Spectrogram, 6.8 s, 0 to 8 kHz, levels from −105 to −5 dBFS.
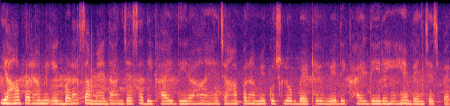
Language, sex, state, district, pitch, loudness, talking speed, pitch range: Hindi, female, Chhattisgarh, Raigarh, 215 Hz, -21 LUFS, 195 wpm, 205-220 Hz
